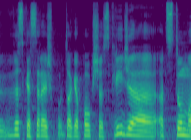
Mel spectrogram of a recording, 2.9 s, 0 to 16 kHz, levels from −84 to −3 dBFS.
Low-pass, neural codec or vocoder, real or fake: 14.4 kHz; none; real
